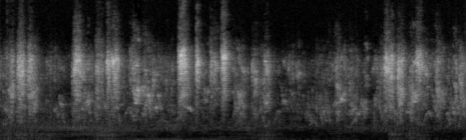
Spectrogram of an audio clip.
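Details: High-pitched twittering bird song in loud bursts, with sharp piercing peaks between softer chattering passages and a faint low hum early on.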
